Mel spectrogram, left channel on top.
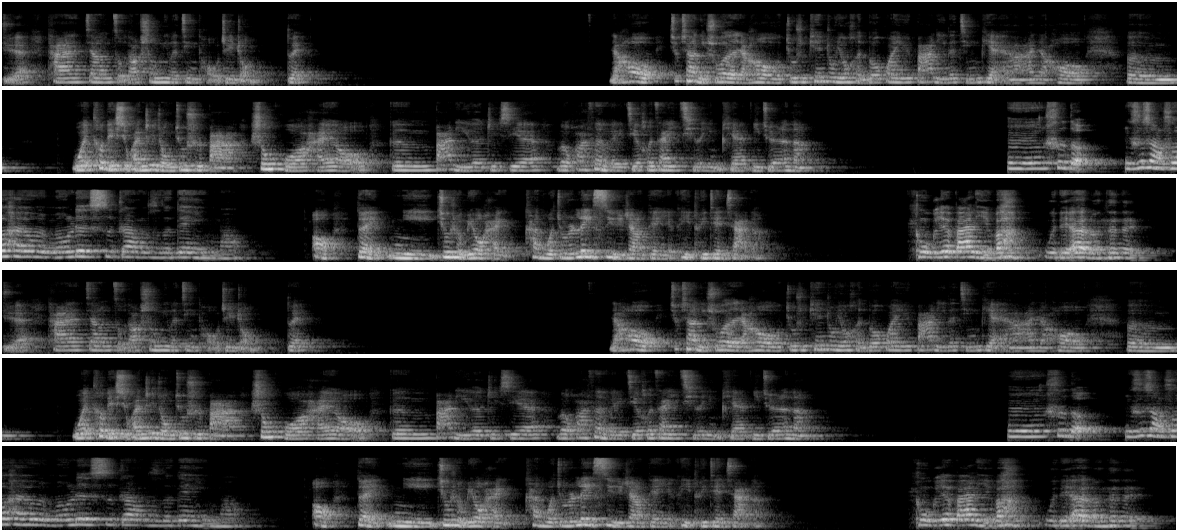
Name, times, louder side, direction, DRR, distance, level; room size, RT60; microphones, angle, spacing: voice 1, 0.0-3.1 6.1-11.8 12.5-19.9 26.6-31.2, left 2 dB, 15° left, 0.8 m, -23 dB
voice 2, 21.8-22.6 23.0-25.9 32.6-34.9, left 3 dB, 85° left, 1.0 m, -22 dB
13.0 x 4.4 x 2.3 m
head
